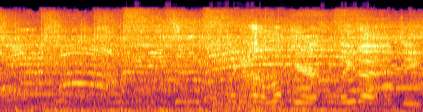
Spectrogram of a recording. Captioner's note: cheers and applause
